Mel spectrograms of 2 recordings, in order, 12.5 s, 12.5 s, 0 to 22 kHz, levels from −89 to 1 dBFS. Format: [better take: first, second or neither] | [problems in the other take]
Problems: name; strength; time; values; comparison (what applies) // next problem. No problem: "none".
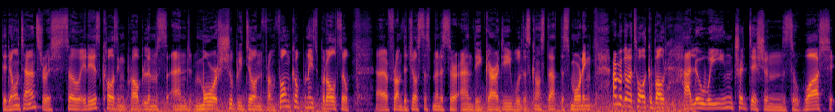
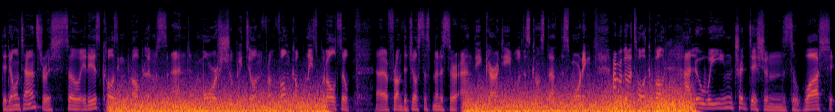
first | wind noise on the microphone; heavy; from 1.5 to 5 s and from 7 to 10 s; 4 dB above the speech; occasional gusts in the first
